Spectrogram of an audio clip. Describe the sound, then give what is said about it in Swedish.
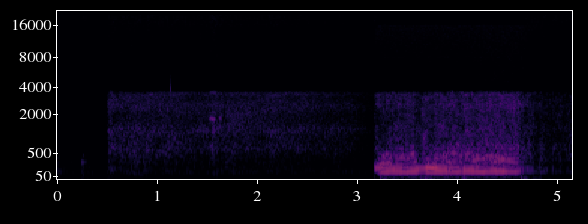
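A Toyota Corolla rally car heading into a corner on a rally stage: a low, steady engine drone swells abruptly into a loud, throaty roar, holds briefly, then cuts away. “kanske lite mycket vänsterbroms. Det var en Toyota Corolla på väg in i tekon här.”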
